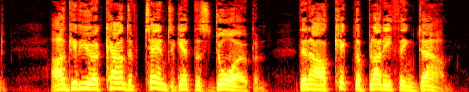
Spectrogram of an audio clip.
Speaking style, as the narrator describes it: he bellowed

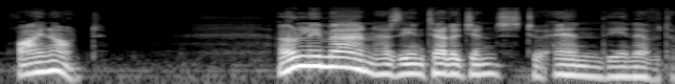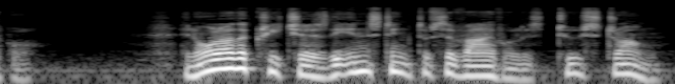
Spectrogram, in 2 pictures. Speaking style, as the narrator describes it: Sean answered him

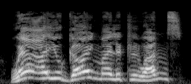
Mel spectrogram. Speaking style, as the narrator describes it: Old Mama Inginga, fat and silver-haired, shouted after them

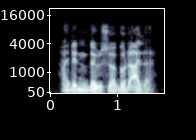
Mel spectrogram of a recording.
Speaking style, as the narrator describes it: I replied thickly

